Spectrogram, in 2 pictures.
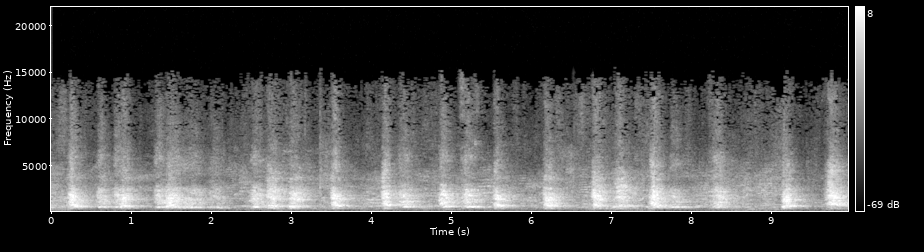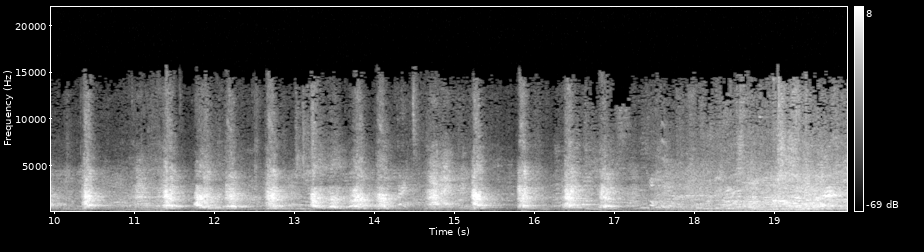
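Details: Repeated Bull Terrier barks at a March 2016 championship show of the West of England Bull Terrier Club: a long, fairly even string of short harsh barks, one or two each second, before crowd noise swells near the end.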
